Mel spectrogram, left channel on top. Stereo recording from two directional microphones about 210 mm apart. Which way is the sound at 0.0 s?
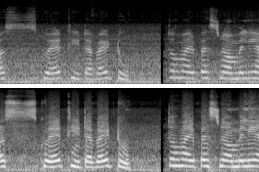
50° right (ahead or behind).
